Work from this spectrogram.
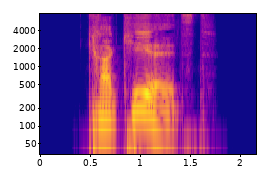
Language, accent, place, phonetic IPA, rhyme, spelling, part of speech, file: German, Germany, Berlin, [kʁaˈkeːlst], -eːlst, krakeelst, verb, De-krakeelst.ogg
- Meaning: second-person singular present of krakeelen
